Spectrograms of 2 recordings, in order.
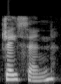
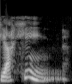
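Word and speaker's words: יכין: it's below the line so it's actually pronounced not jason or jason it's yaheen y for power k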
